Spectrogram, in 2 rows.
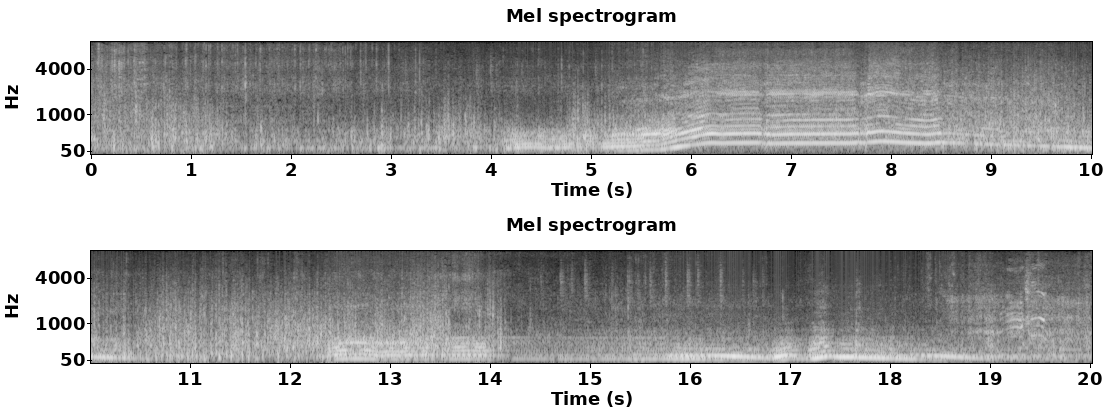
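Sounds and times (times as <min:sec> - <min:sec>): car engine revving: 0:00.0 - 0:20.0
road noise: 0:00.0 - 0:20.0.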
